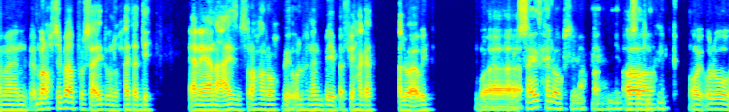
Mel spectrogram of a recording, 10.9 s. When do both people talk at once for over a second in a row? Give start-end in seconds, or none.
none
